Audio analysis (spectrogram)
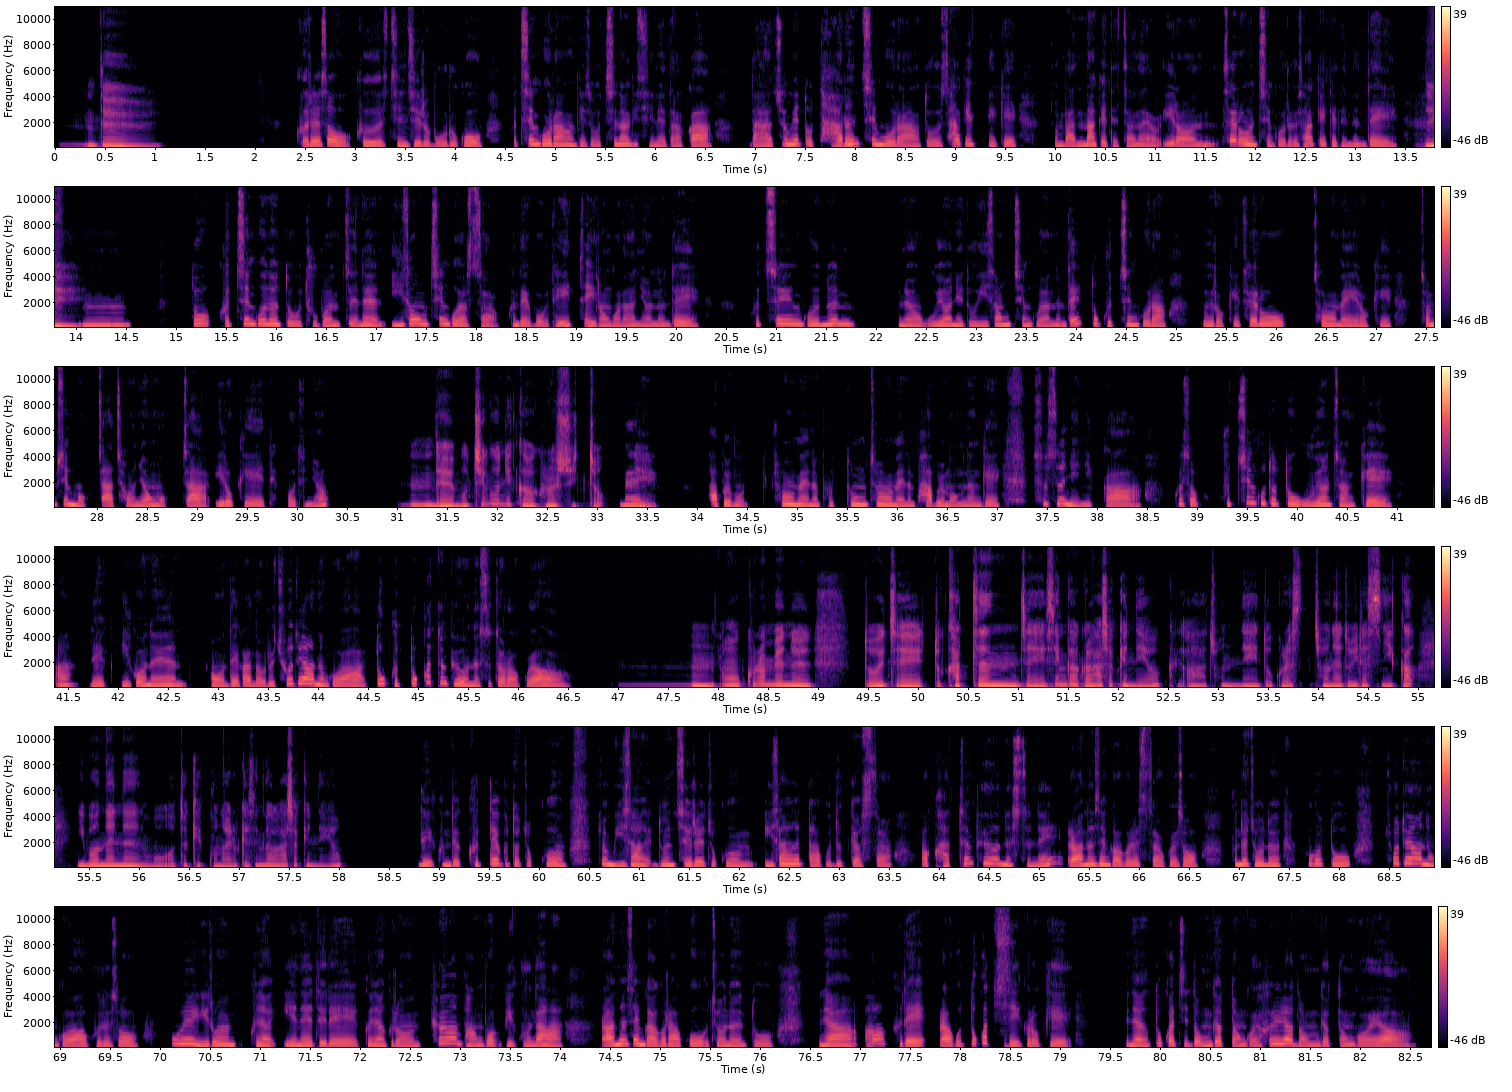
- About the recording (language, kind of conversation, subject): Korean, podcast, 문화 차이 때문에 어색했던 순간을 이야기해 주실래요?
- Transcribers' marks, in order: other background noise; tapping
